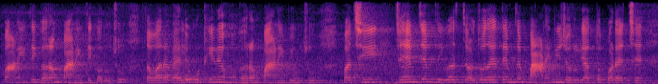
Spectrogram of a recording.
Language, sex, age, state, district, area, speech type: Gujarati, female, 45-60, Gujarat, Surat, urban, spontaneous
